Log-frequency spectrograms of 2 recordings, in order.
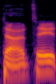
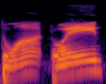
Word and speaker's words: Duante: But if you watch it, I'm always start with my name's Dante. It's spelled all fucked up. It's D-U-A-N-T-E. So I get Duante, Dwayne. Like, the T silent.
